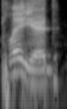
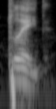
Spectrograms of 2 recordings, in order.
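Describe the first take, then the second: First: The ending is separate, sounding like two syllables. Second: The ending is joined, giving one syllable. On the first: The speaker calls it wrong. "Not played, ... it sounds like you're saying play it" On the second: The speaker calls it right.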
